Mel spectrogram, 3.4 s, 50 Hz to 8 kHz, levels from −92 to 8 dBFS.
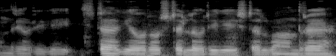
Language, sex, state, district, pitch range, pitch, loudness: Kannada, male, Karnataka, Bijapur, 95-100 Hz, 95 Hz, -28 LUFS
